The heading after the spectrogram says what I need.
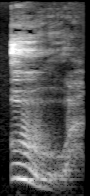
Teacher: if we go to a high back vowel we get ooh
